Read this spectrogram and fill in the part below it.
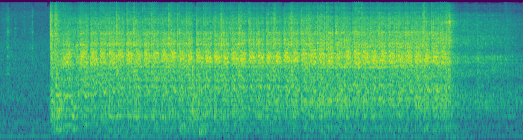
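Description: A small gas engine catches on its battery after being primed with fuel, roaring to a loud steady run for about four seconds and then cutting back to a lower hum; no talking.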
